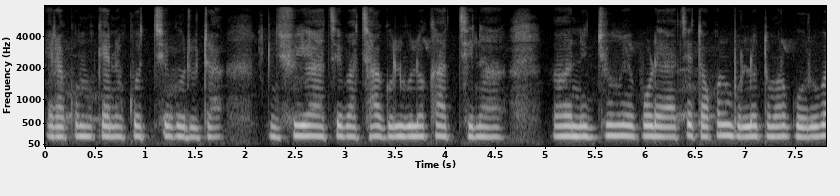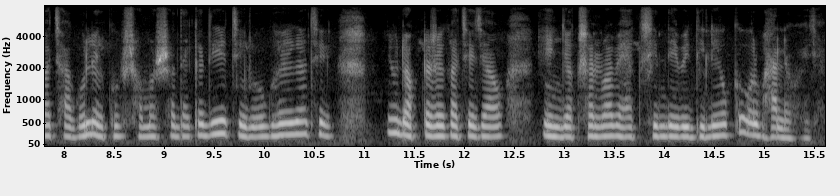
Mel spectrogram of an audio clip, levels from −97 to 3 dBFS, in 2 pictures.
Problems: background sounds at intervals, background conversations at intervals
